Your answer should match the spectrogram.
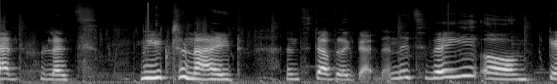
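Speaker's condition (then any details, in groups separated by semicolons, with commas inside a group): Cerebral palsy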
